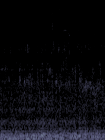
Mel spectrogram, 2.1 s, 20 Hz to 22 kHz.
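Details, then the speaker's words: Underslung water tank on a VW LT35 campervan filling through open valve under hose pressure: steady low gurgle and trickle, no hiss or spray; no leaks, level sensor rising, filling normally. "Let's have a look if there's any leaks. Right, we've got no leaks. The tank is filling up."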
